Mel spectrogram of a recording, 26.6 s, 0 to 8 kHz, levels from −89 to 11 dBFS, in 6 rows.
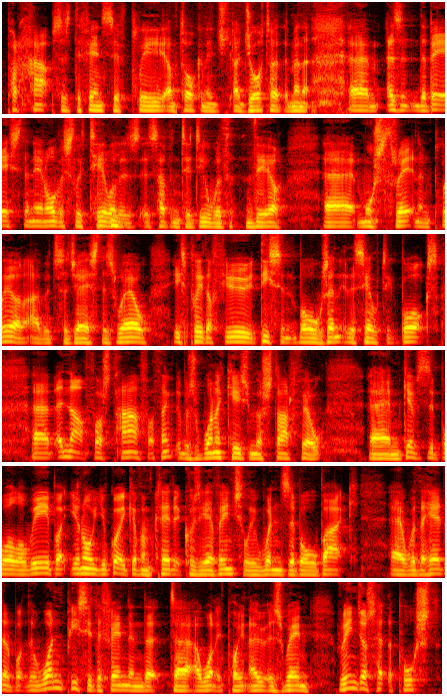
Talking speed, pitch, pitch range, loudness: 235 wpm, 115 Hz, 110-125 Hz, -21 LUFS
